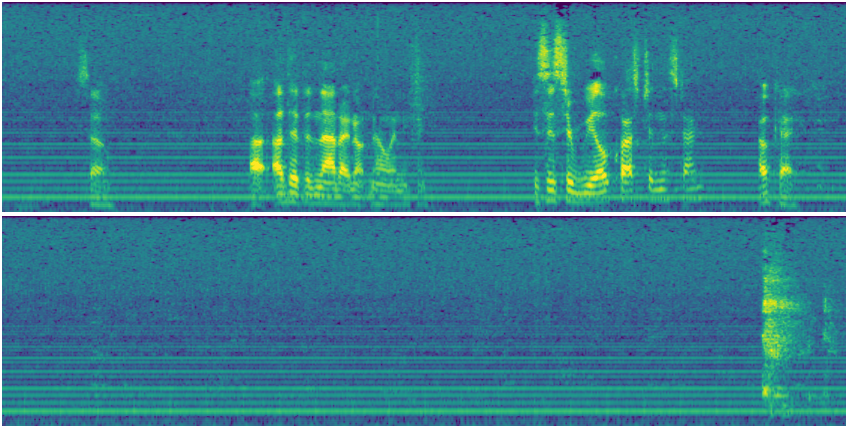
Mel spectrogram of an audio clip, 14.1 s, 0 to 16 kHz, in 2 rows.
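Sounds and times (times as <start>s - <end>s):
electrical hum: 0.0s - 14.0s
speech: 0.7s - 1.1s, 2.0s - 3.7s, 4.4s - 6.8s
person coughing: 13.3s - 14.0s.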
